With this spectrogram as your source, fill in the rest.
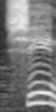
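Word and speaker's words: ش: অর্থাৎ এটা হচ্ছে সিন, এটাও যদি নোক্তা না ধরি তাহলে সিন হচ্ছে, নোক্তা দিলে শিন হবে।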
